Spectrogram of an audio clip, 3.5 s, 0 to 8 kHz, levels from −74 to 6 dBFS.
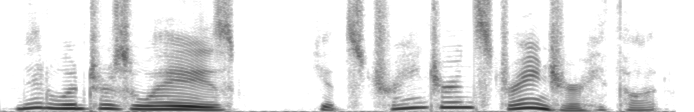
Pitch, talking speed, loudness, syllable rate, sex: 245 Hz, 140 wpm, -15 LUFS, 4.3 syllables/s, female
